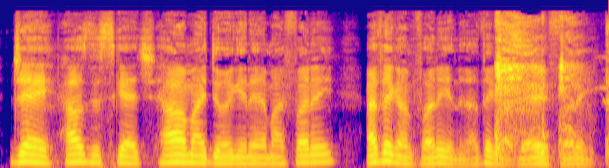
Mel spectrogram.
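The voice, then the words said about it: Imitates another person's voice. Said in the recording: “That's a pretty good Trump. ... My Trump impression is it's a work in progress.”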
